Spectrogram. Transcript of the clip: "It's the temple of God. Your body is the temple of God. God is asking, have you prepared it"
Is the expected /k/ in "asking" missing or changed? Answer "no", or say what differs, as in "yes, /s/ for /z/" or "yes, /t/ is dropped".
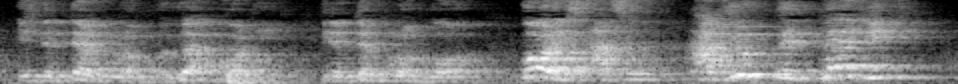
yes, /k/ is dropped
